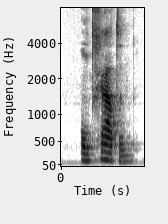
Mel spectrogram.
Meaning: to bone, to remove fishbones
- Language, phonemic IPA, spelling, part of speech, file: Dutch, /ɔntˈɣraːtə(n)/, ontgraten, verb, Nl-ontgraten.ogg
